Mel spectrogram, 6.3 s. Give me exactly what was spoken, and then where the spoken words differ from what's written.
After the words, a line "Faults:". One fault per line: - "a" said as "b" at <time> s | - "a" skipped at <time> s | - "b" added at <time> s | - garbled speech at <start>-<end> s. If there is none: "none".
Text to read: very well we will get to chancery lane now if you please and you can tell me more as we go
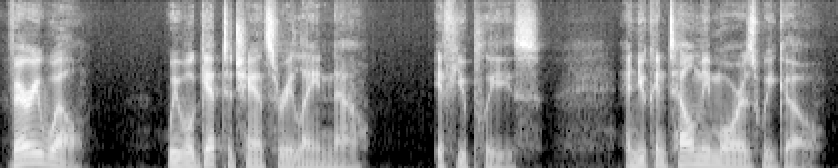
very well we will get to chancery lane now if you please and you can tell me more as we go
Faults:
none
